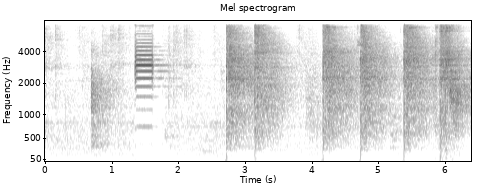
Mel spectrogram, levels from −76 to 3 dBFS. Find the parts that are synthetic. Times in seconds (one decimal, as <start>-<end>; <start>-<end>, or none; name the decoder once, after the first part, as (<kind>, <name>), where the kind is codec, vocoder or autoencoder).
5.8-6.4 (codec, HILCodec)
